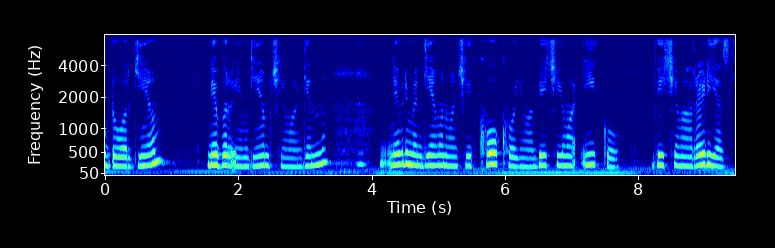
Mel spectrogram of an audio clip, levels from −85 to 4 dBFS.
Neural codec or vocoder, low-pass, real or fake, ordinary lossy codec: none; 7.2 kHz; real; none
